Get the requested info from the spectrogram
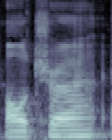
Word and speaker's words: Altra: Ultra, and it's spelled A-L-T-R-A. – Oh, yeah. – T-R-A.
